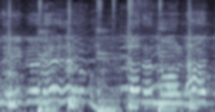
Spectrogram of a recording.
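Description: Instrumental break of a live Romanian folk-pop band: violin and saxophone play a wavering, ornamented melody with vibrato over a steady beat of bass and drums.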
